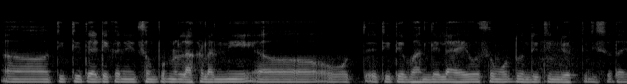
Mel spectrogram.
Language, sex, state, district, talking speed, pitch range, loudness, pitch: Marathi, male, Maharashtra, Pune, 180 wpm, 115-125 Hz, -37 LUFS, 120 Hz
